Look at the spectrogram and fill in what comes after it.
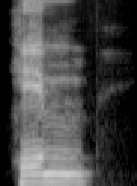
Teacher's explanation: Daripada ha pangkal halkum pergi kepada mulut pula.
